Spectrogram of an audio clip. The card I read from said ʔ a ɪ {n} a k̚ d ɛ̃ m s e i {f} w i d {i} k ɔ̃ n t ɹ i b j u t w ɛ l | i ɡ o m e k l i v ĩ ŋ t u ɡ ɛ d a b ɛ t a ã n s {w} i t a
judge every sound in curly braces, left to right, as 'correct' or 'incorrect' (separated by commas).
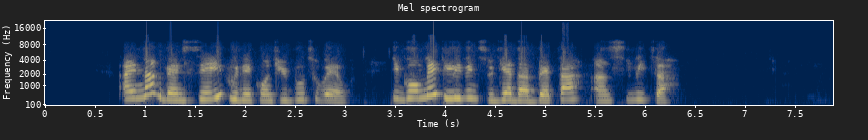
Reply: correct, correct, incorrect, correct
